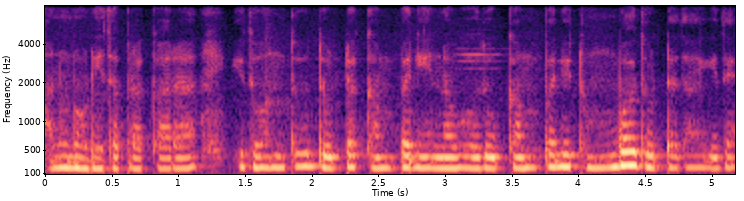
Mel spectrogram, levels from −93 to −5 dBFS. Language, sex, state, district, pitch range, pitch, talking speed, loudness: Kannada, female, Karnataka, Raichur, 190-205 Hz, 195 Hz, 115 wpm, -18 LUFS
